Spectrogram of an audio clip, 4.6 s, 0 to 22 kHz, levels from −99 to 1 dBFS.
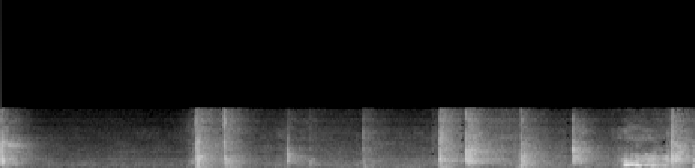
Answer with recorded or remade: remade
